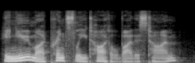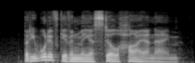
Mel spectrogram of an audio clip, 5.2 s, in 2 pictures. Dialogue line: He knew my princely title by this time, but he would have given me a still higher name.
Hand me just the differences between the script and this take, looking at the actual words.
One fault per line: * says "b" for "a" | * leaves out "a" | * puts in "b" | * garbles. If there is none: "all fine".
all fine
